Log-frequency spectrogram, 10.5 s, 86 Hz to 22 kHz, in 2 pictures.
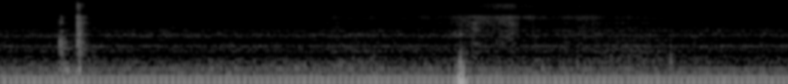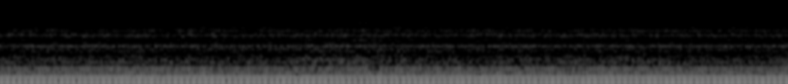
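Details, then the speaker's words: Peavey Classic 30 II valve amp after the hum repair and a new valve set, warmed up with the camera close to the speaker and no red plating. Only a faint steady hum with no crackle or buzz: normal, quiet idle. "So yeah, sounds good. Nice and quiet."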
